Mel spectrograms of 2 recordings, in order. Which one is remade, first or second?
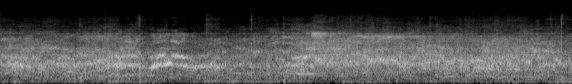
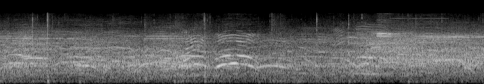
first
